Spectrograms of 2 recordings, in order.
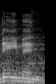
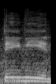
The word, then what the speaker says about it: Damian: This Damian Carter, not Damon, Damian.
